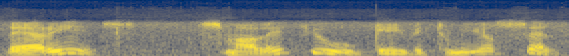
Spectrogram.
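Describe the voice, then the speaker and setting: A man's voice: on the high side, wildly swooping pitch, unhurried, full character voice. An actor playing a cold, ruthless middle-aged father in a radio drama, speaking in a precise, menacing way. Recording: tinny old radio drama recording, faint hiss.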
